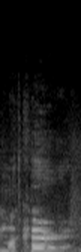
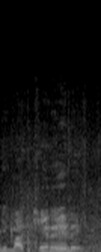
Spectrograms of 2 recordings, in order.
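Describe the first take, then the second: First: It is said in a put-on American accent. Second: It is said in a plain African accent. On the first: The speaker calls it wrong. "you will say" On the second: The speaker calls it right. "instead of saying"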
